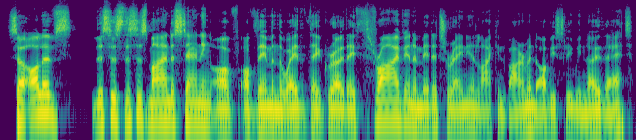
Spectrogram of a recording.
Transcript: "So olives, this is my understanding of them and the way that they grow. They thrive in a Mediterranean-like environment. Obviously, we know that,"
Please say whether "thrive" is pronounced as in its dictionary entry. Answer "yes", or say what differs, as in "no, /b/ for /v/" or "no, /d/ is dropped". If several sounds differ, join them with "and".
yes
